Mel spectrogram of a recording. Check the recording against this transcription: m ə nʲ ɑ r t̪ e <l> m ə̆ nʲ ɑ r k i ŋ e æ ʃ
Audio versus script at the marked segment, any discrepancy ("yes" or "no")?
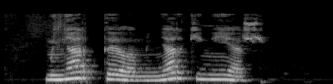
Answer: no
